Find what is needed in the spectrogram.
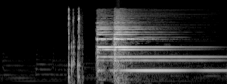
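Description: Sound effects for a subscribe button and notification bell being clicked: a quick double mouse click, then about a second in a bright bell ding that rings on and slowly fades.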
